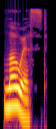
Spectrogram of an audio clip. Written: lowest

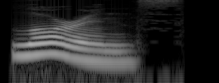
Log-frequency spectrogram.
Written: laurens

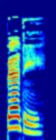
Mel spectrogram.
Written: Betti

